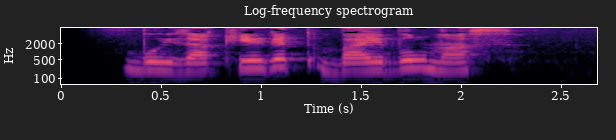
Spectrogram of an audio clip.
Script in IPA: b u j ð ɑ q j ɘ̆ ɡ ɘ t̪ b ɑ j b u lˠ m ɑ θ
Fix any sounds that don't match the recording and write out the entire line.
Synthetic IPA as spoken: b u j ð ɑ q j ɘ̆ ɡ ɘ t̪ b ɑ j b u lˠ m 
